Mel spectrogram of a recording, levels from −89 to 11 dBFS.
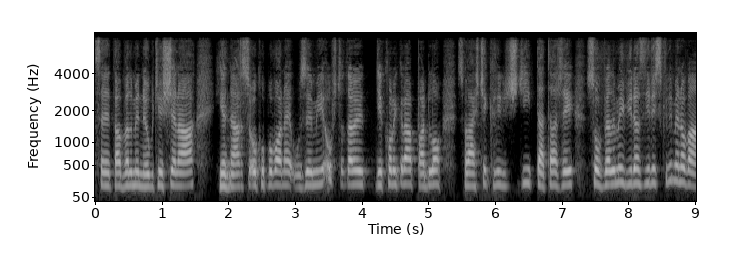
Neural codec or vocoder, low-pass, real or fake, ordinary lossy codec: codec, 16 kHz, 0.5 kbps, X-Codec, WavLM features, trained on Multilingual LibriSpeech; 7.2 kHz; fake; none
